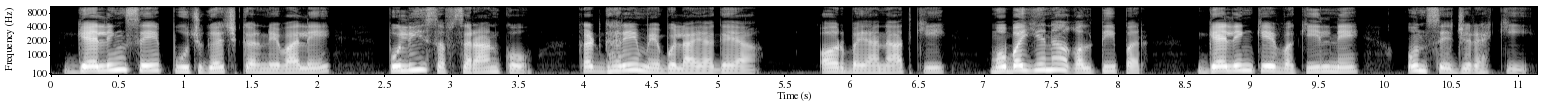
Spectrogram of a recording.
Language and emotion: Urdu, neutral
